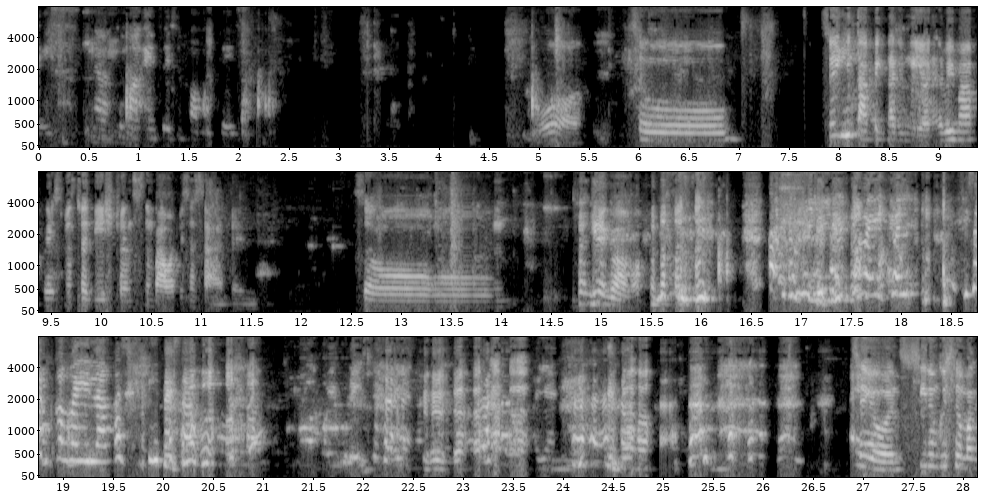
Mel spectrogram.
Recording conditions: poor sound quality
